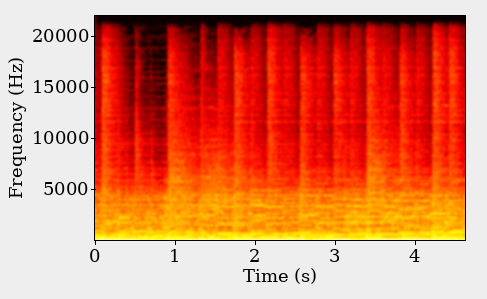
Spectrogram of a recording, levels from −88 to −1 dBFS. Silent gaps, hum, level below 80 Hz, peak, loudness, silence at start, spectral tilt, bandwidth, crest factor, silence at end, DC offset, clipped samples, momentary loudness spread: none; none; -16 dBFS; 0 dBFS; -14 LUFS; 0 s; -5 dB/octave; over 20 kHz; 12 dB; 0 s; under 0.1%; under 0.1%; 2 LU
